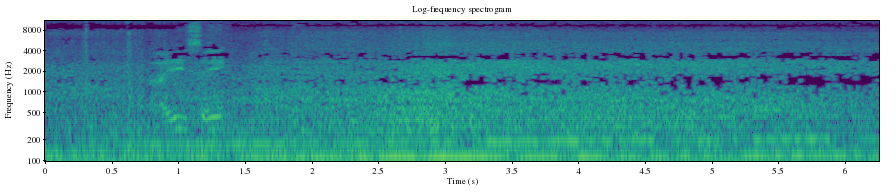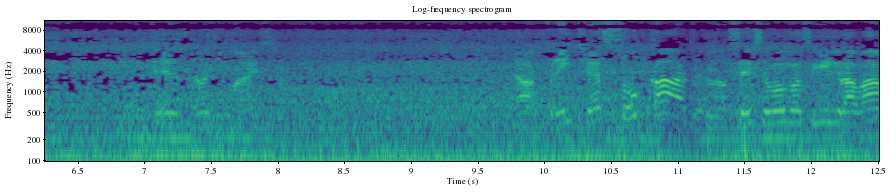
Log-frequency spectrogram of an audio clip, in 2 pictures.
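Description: A Volvo VM truck engine rumbles with a steady deep idle-like drone that stays loud and continuous throughout, overlaid with wind buffeting and some clicking sounds, while people talk over it.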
